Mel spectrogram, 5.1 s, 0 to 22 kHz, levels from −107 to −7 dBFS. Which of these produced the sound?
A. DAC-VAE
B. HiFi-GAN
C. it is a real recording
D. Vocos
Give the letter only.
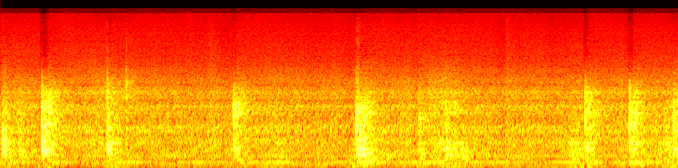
A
